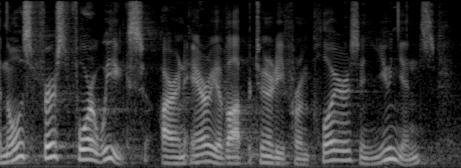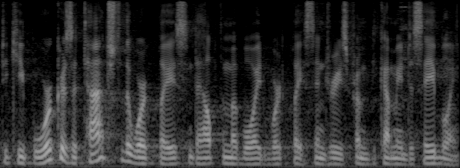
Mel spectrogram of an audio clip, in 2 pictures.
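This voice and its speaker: In a very clean recording with a silent background, a man with a slight French Canadian accent speaks at a medium pitch. His pace is fairly quick, with hardly any pauses and lively intonation. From Quebec / French Canada. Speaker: workers' compensation executive, panelist. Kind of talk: conference panel talk. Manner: fast.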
